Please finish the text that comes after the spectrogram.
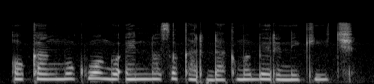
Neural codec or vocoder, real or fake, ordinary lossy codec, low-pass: none; real; none; 7.2 kHz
